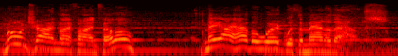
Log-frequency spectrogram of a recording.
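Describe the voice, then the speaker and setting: An actor playing a theatrical, smooth-talking American outlaw con man, florid and wheedling, in a western video game. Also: high voice, very animated, measured pace. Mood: smooth, persuasive. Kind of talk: video game cutscene acting. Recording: music behind the voice.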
